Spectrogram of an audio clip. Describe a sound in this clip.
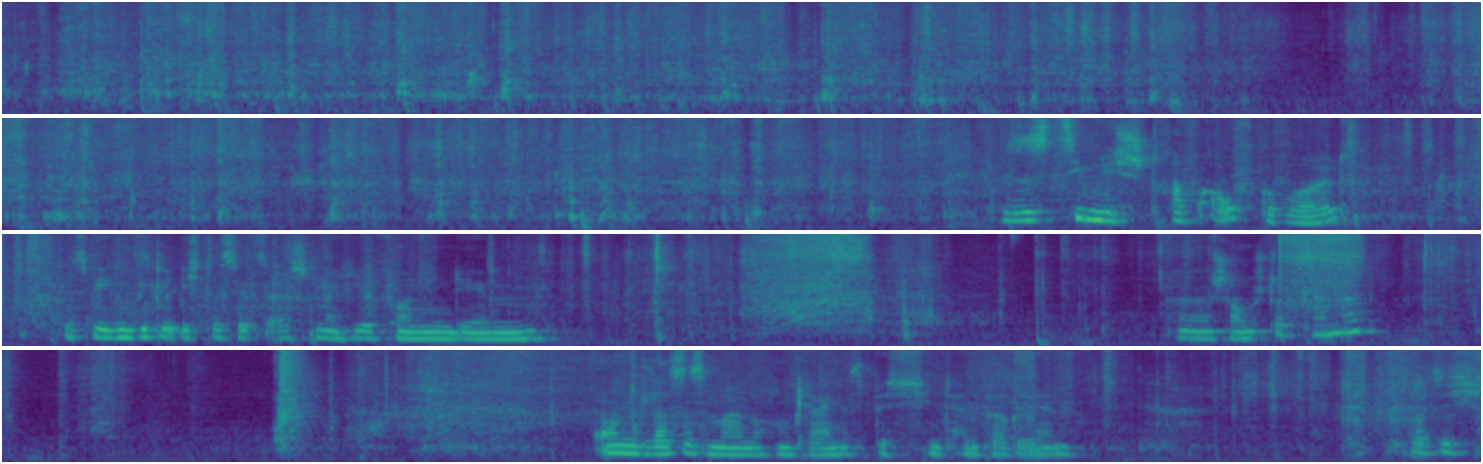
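A plastic sheet rustles and crinkles under a hand.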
